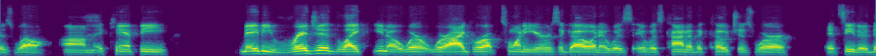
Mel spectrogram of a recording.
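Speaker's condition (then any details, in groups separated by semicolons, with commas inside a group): No condition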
